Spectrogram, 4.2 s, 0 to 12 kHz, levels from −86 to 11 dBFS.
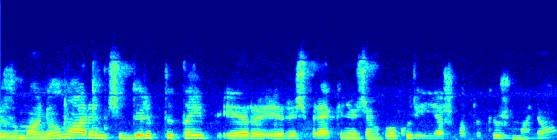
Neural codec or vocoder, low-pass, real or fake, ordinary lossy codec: none; 10.8 kHz; real; MP3, 96 kbps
